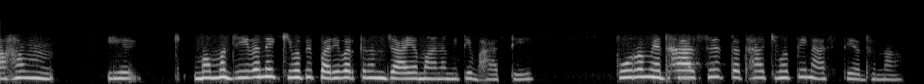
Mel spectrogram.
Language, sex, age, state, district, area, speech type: Sanskrit, female, 18-30, Tamil Nadu, Coimbatore, rural, conversation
